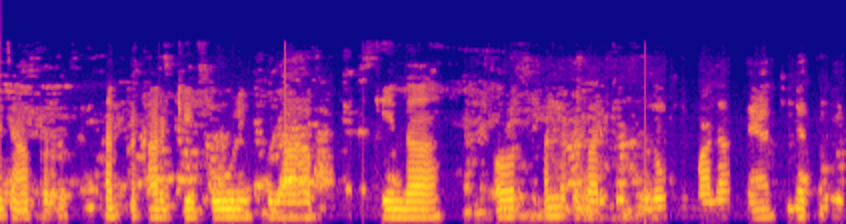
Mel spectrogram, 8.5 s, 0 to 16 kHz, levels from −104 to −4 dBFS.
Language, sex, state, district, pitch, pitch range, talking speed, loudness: Hindi, male, Uttar Pradesh, Hamirpur, 135 Hz, 130-150 Hz, 135 wpm, -18 LUFS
